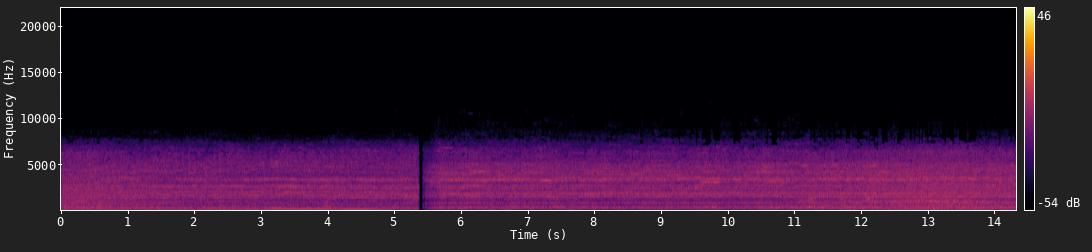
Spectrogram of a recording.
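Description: Coal hopper wagons of a long electric-hauled coal train rolling past, a steady rumble and clatter of wheels on rail. The sound cuts out for an instant about five seconds in, then the passing continues.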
